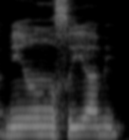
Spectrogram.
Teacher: صا بہت موٹا اونچا ہے تو نون ساکنہ بھی موٹا اونچا ہو جائے گا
